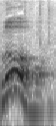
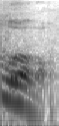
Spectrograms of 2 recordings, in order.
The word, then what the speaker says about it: Louisville: guys and they flew into the city of Louisville yes and they Kentucky right in Kentucky and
